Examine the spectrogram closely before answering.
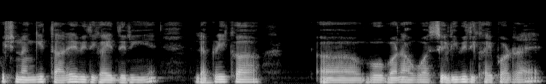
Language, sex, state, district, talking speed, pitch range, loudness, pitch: Hindi, male, Jharkhand, Ranchi, 195 wpm, 105-115 Hz, -17 LUFS, 110 Hz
